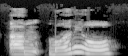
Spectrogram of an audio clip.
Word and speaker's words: Millennial: So Millennial, the hashtag is silent. It's very important that you know that.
